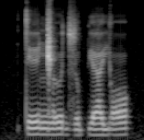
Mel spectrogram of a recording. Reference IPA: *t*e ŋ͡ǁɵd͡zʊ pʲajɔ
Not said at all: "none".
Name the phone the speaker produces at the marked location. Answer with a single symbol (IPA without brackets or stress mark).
t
